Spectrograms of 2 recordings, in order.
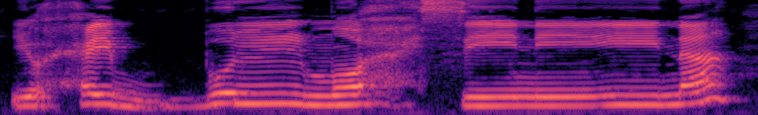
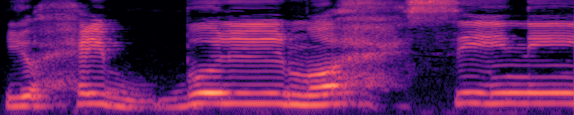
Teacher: वक्फ की हालत में नून का ज़बर ख़त्म हो गया, नून को हमने आर्ज़ी सुकून दिया, यानी नून साकिन हो गई, वक्फ हुआ वक्फ बिल अस्कान।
